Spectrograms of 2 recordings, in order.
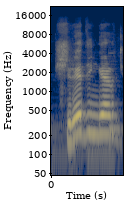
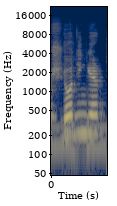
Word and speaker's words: Schrödinger: Vamos chamar, Ramon, pro nosso bem aqui, eu sei que esse O com E é um som difícil pra gente brasileiro pronunciar. Vamos chamar de O Schrödinger ou Schrödinger, o que você achar mais confortável.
